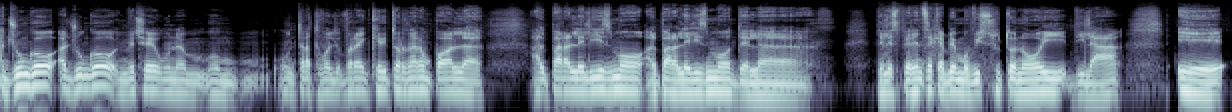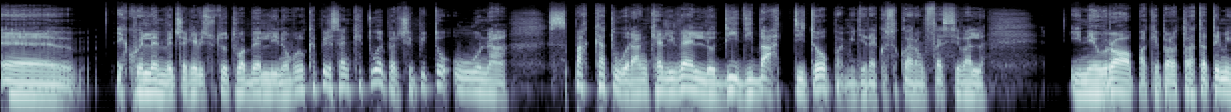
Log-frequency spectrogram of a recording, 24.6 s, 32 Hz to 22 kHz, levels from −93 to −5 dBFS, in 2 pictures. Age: 30-49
